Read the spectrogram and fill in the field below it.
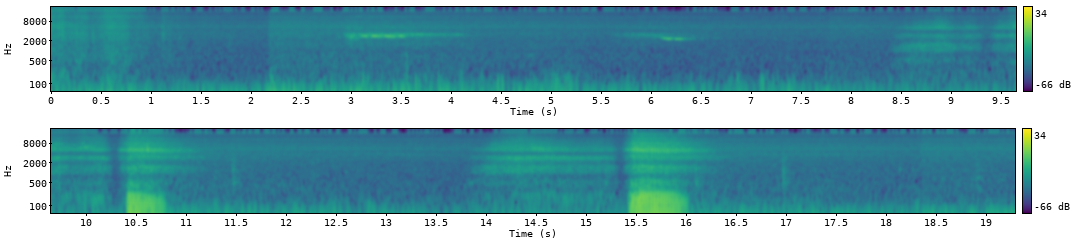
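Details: Golden Retriever sleeping on a couch; two short, low snorting snores about five seconds apart break a long stretch of soft, quiet breathing, with a faint high squeak early on.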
